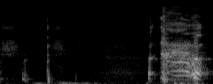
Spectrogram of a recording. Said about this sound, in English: Oh, I need me a cough right. I'm sorry.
